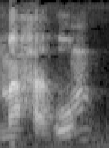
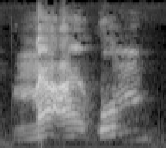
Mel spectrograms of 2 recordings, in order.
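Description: First: The ayn is merged into the following h. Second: The ayn is pronounced clearly before the h. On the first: "يقول معهم يدغمها في الهاء" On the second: "كما في كلمة معهم"

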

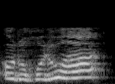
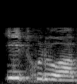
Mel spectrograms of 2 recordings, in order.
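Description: First: The word begins with an u vowel. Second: The word begins with an i vowel. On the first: The speaker calls it right. "أدو أدو" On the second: The speaker calls it wrong. "ما قلنا إدخلوها"

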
